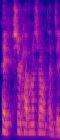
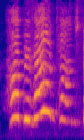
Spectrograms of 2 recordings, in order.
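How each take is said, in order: First: Said in the usual way. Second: Very high, loud, slow put-on voice; hammed-up greeting. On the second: Friend mocks the Valentine's greeting to an old man, hammed-up falsetto. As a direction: squeal it like a silly caricature.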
